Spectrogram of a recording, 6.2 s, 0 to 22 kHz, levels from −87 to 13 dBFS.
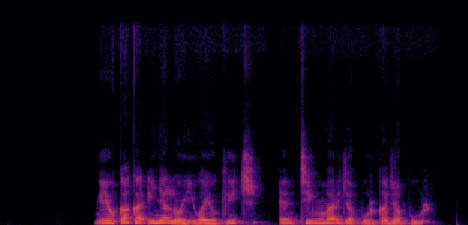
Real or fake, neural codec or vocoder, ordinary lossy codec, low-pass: fake; autoencoder, 48 kHz, 128 numbers a frame, DAC-VAE, trained on Japanese speech; none; 19.8 kHz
